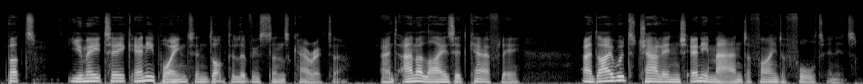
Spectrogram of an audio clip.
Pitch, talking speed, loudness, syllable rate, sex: 115 Hz, 180 wpm, -19 LUFS, 5.7 syllables/s, male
